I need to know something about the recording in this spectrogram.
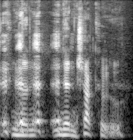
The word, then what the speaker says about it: nunchaku: There's no M in nunchucks.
